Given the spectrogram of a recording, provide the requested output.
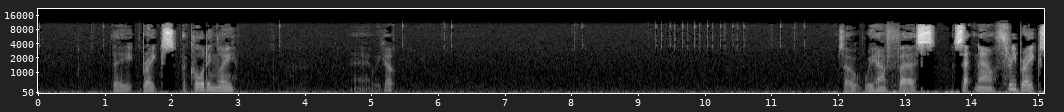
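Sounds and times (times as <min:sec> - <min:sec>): computer mouse clicks: 0:03.4 - 0:03.7, 0:05.4 - 0:06.3, 0:08.0 - 0:08.3, 0:09.1 - 0:11.6.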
